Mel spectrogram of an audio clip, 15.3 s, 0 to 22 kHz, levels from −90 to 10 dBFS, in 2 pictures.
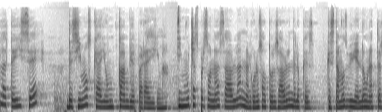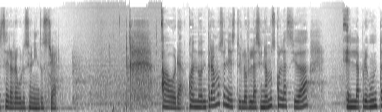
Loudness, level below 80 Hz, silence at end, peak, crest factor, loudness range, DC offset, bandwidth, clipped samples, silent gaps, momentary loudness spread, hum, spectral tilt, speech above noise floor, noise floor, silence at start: -17 LUFS; -44 dBFS; 0 s; 0 dBFS; 18 dB; 3 LU; under 0.1%; 18.5 kHz; under 0.1%; none; 14 LU; none; -5.5 dB/octave; 20 dB; -36 dBFS; 0 s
